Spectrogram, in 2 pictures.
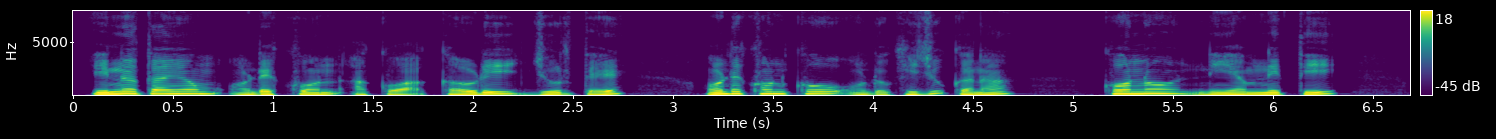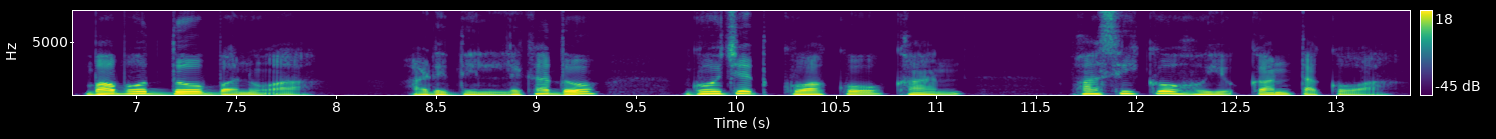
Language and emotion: Santali, neutral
